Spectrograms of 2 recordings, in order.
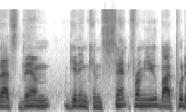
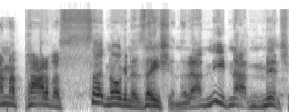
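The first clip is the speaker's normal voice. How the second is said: acted cartoon rooster voice, Southern accent. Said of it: "talking like Foghorn Leghorn".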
